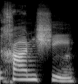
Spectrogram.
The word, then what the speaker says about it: Hanshi: Hanshi. – Hanshi. – Wait, Marnina has a very good way of explaining. – It's Han like Hanukkah and she like she's got to have it.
